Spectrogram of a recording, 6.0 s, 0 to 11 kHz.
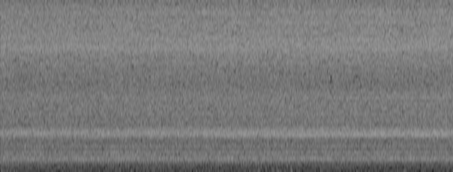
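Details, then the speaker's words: MSI GS72 6QE laptop in sport mode, gaming power profile, after a 100% CPU load test, CPU at 43 degrees: steady soft airy hiss of the cooling fan at full speed, near 7000 RPM, no rattle; normal, while audio stays dead from heat. "So this sound that you can hear is not drilling now, it's fan of a"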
